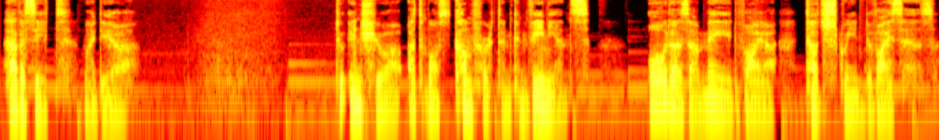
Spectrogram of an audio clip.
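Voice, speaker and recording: A man's voice: lowish voice, slow pace, soft background music. A man playing a charming, old-world vampire in a romantic audio roleplay, speaking to his beloved in formal, attentive, archaic phrasing. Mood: genteel, admiring. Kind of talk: romantic audio roleplay, intimate scripted acting.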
